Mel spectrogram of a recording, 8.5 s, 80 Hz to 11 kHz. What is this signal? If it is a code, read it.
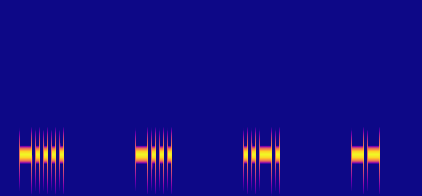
Morse code, heard as a keyed tone, about 15 wpm, spaced as for 5 wpm, 700 Hz. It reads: 6BFM
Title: USA Call Signs - 6 Characters - 6x Character Spacing - 15wpm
